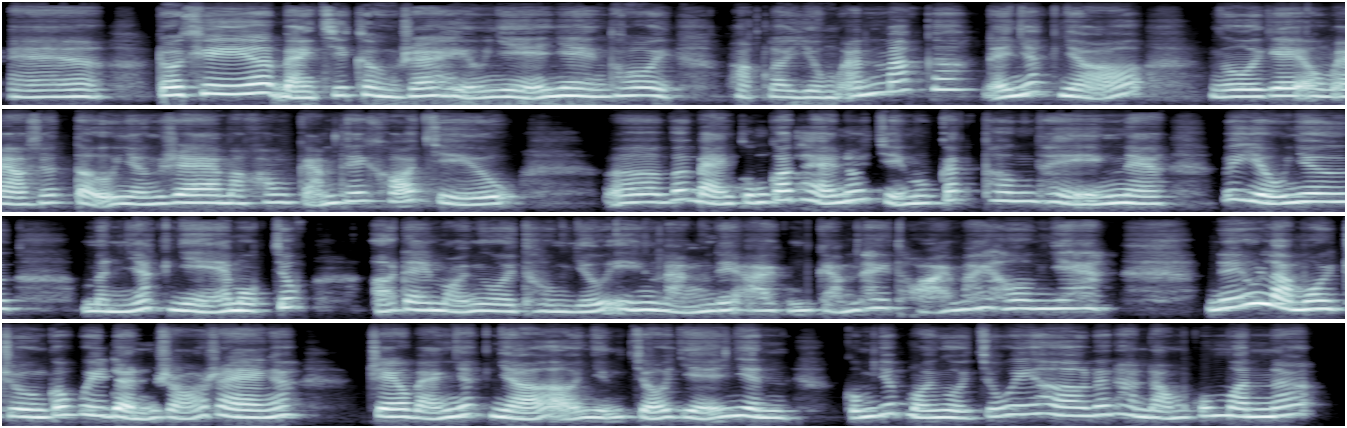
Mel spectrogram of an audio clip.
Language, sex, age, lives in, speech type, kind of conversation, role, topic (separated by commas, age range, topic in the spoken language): Vietnamese, female, 45-49, United States, read, expert-assistant, expert, Ý nghĩa của việc giữ gìn trật tự nơi công cộng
